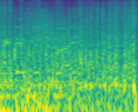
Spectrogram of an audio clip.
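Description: Rapid automatic gunfire in the shooter video game XDefiant, a dense, loud burst of back-to-back shots filling the short moment without a break.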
